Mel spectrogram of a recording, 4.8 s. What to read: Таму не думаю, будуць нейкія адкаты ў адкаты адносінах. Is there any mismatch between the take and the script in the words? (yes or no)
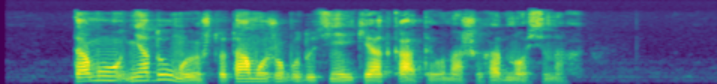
yes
